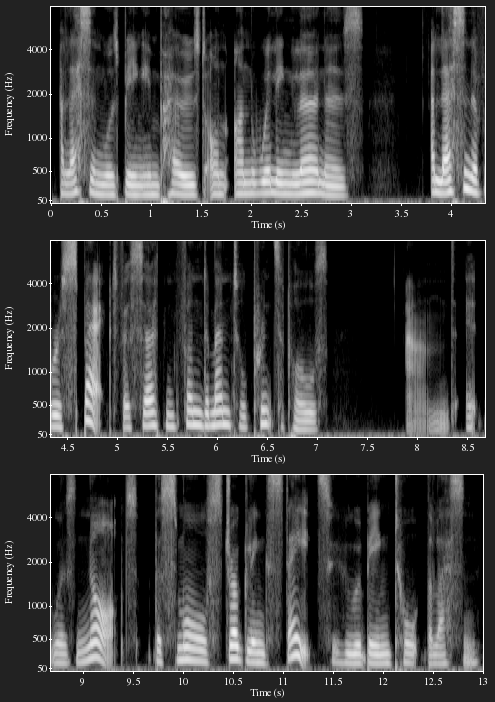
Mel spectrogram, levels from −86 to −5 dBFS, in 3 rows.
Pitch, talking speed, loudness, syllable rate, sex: 165 Hz, 140 wpm, -20 LUFS, 4.3 syllables/s, female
